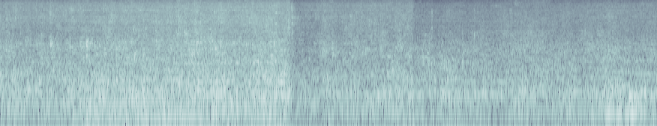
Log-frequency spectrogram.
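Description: Bath tap running into a partly filled bathtub: a steady rush of water that drops in level about halfway through.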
